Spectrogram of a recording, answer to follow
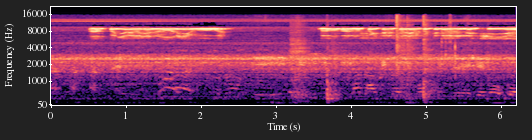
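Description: Single-sideband voice received on the 80 m amateur band (3.743 MHz, lower sideband) through a homebuilt QRP transceiver's speaker. Faint, indistinct speech sits under steady band hiss, with a few sharp crackles in the second half.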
